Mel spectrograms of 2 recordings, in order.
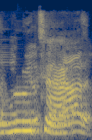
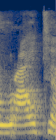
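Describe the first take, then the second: First: It is said with a non-American pronunciation. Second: It is said with an American pronunciation. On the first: The speaker calls it right. "instead of a router" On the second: The speaker calls it wrong. "it'd be like a router"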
